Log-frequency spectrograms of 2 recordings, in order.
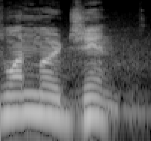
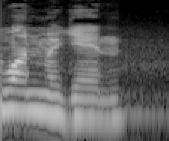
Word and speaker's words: One Mo'Gin: and he laughed at me and said the song is One More Gin. I listened to the song closely. It is One Mo'Gin because it rhymes with again. It's not gin. He ain't talking about booze.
